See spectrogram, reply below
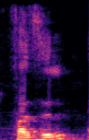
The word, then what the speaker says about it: Fazal: I am Fazil Ahmad Shah. Fazil, F-A-Z-A-L, that's how it's pronounced.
